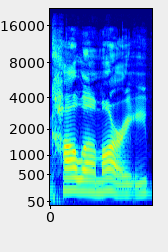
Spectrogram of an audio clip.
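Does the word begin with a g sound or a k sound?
k sound. It begins with k and keeps the final vowel. This is the standard Italian form. "the real Italian pronunciation"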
